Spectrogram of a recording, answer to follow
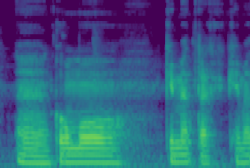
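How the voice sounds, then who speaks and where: This man's voice sits fairly low. He speaks very slowly. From Norway (Peruvian family). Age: 20s. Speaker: ex-Jehovah's Witness sharing his story. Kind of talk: personal testimony. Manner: halting, with many restarts and fillers.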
